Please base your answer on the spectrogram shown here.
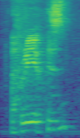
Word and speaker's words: Pryapisme: Pryapisme. Pryapisme. Pryapisme. Well, it's French, isn't it? So they wouldn't pronounce the E.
